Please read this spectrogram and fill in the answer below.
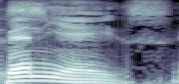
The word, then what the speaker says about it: beignets: Beignets. – Beignets. Yeah, that's how you say it.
